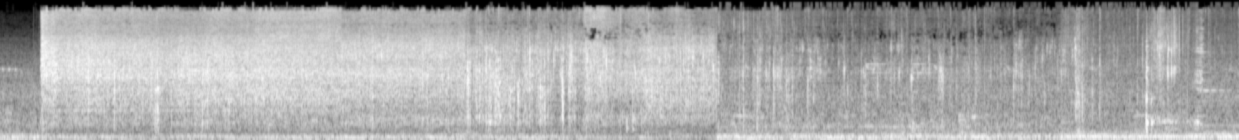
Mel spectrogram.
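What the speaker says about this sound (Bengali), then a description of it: "বাকি মাছগুলো আমি ভেজে নেব।" Small fresh river fish fry in hot oil, a loud, steady sizzle and hiss that carries on without a break, with a brief shift in tone partway through and no talk.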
